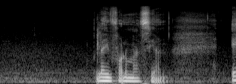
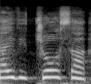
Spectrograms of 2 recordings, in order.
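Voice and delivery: higher-pitched mock admiring exclamation; imitated envious gushing; 8 semitones higher than usual. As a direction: gush like an envious admirer, lightly mocked. Imita a gente que la envidia. (imitando admiración con envidia)

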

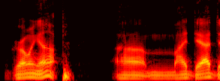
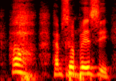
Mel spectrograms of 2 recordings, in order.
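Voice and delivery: high, loud put-on boast; hammed-up humblebrag; mock bragging busy; 12 semitones higher, 7 dB louder than usual. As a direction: show off how busy you are. Imitates people bragging busy.

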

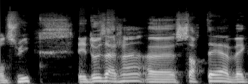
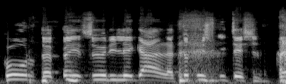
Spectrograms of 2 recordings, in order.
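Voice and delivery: police radio; 10 semitones higher than usual. Retold or imitated. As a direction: blare it like a dispatch call. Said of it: "qui appelle à la centrale".

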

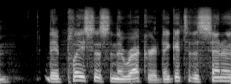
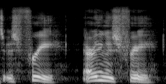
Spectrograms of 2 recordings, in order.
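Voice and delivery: usual speaking voice

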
